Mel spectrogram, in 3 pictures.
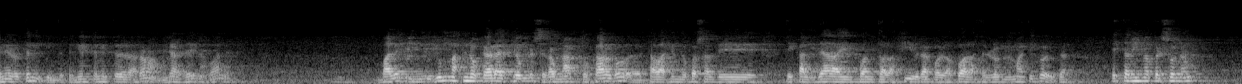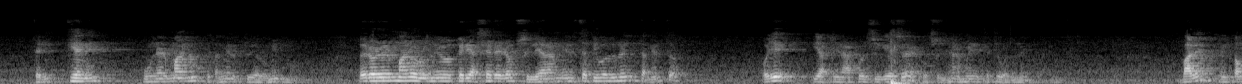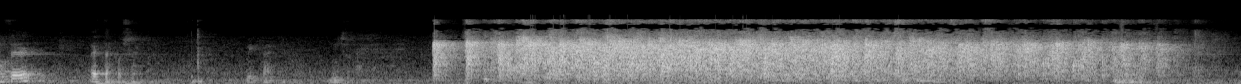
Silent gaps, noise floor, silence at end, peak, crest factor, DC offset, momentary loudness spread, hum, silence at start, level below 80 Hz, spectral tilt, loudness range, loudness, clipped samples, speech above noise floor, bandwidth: none; -39 dBFS; 0 s; 0 dBFS; 16 dB; 0.1%; 21 LU; none; 0 s; -36 dBFS; -4.5 dB/octave; 17 LU; -13 LUFS; under 0.1%; 21 dB; 8.8 kHz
